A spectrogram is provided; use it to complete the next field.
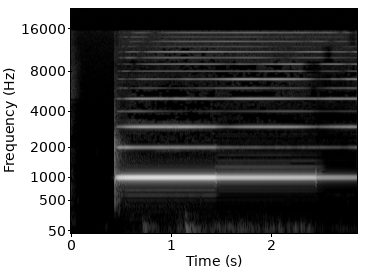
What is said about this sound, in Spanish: Lo que voy a hacer es poner la fuente de sonido de 1 kHz, 0 dB y voy a ir girando el teléfono eh, respecto a la fuente de voz.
